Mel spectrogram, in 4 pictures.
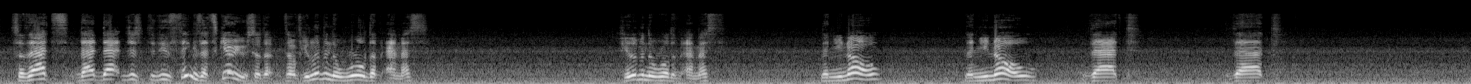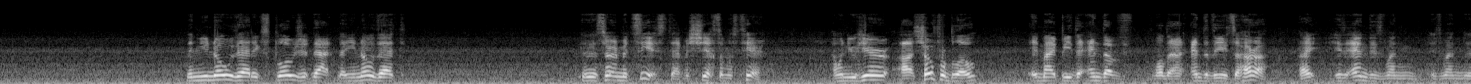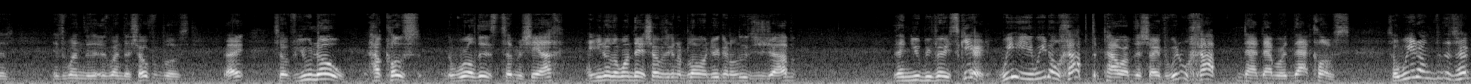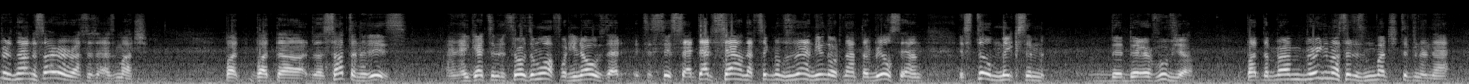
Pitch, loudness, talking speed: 170 Hz, -14 LUFS, 205 wpm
